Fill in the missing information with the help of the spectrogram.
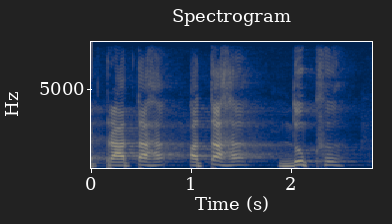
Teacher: विसर्ग का उच्चारण किसकी तरह होता है? आधे हा की तरह।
